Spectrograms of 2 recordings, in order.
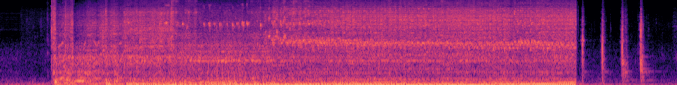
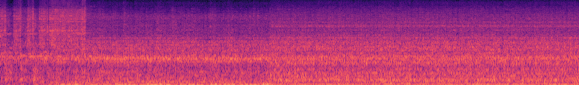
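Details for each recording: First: Outboard boat engine with Rochester carb, water found in engine and carb bowl, milky oil: catches and runs rough about five seconds then cuts out, won't hold idle; idle circuit dead, sludgy carb, clogged idle jet. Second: Restored outboard boat engine under load on the water after restoration with approved vented fuel tank: strong steady drone with water and wind rush, no knocks or misses; running healthy.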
